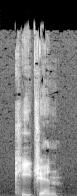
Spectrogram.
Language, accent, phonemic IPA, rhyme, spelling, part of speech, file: English, UK, /ˌkiːˈd͡ʒɛn/, -ɛn, keygen, noun, En-uk-keygen.ogg
- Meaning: A small program used to generate a license key used to unlock a trial version of software illegitimately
